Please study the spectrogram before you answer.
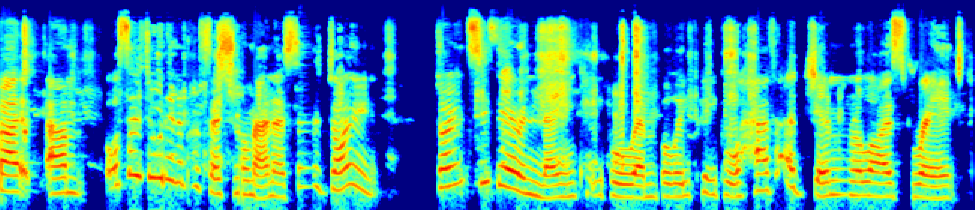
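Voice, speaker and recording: A woman's voice: medium pitch, expressive, normal speed, low-quality recording. Blunt, laughing woman author on a panel. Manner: blunt and outspoken, swears freely, laughs often. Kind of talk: casual panel discussion.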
